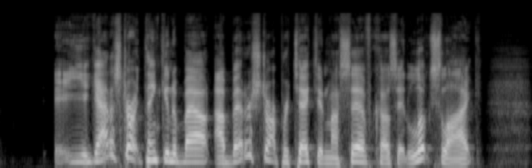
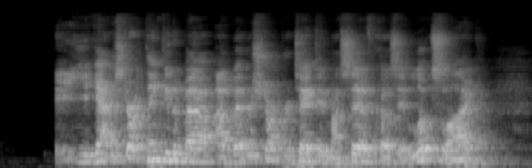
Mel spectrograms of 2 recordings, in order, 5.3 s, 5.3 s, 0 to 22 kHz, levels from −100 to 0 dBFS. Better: first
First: none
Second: room echo; noticeable; dies away in 0.6 s // off-mic speech; far

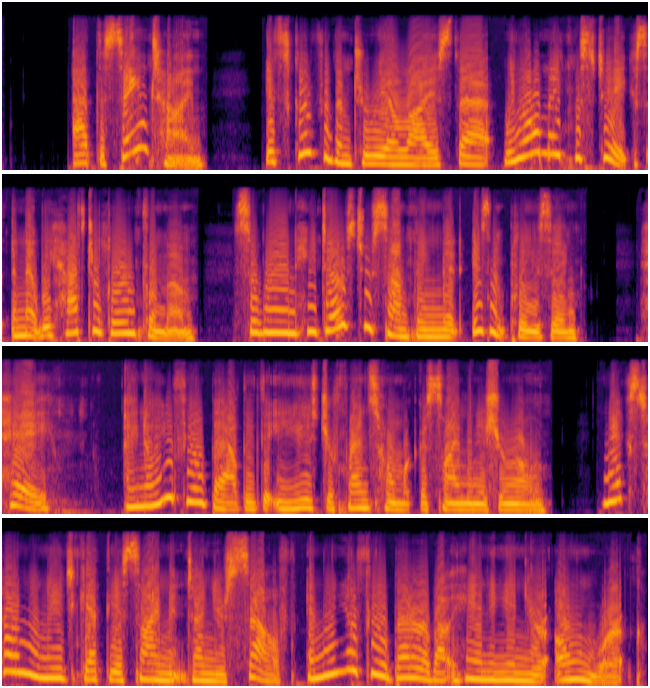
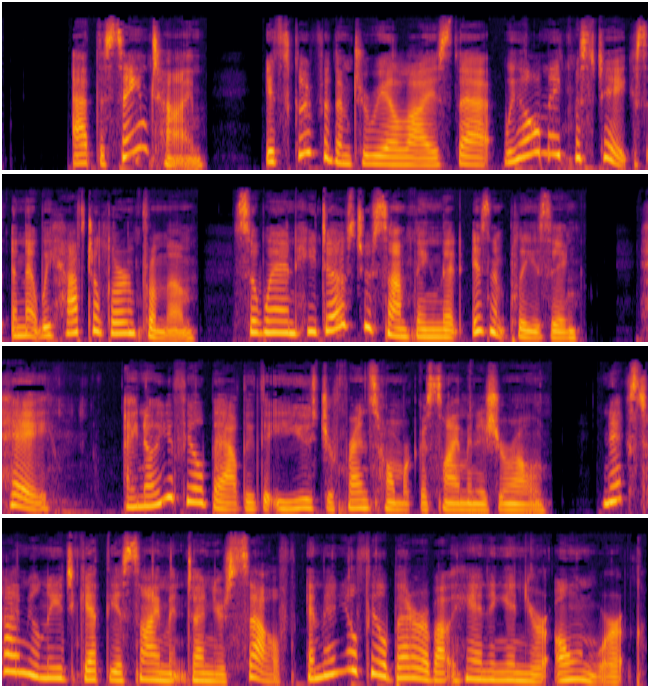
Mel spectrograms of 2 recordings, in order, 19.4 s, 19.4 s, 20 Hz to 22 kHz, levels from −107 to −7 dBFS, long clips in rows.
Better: second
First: distortion; heavy; 7 dB below the speech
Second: none

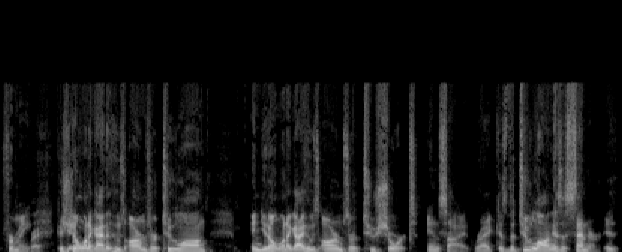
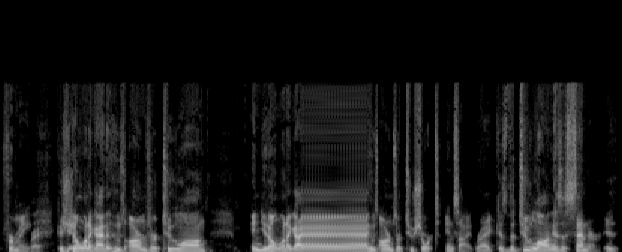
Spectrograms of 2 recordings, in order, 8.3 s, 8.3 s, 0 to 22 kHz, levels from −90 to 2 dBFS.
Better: first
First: none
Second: audio freezing; at 4 s for 1 s

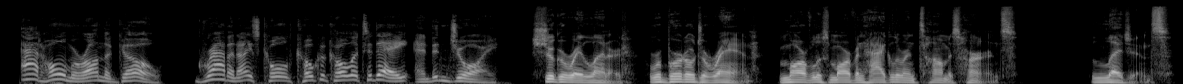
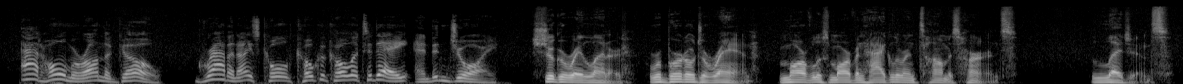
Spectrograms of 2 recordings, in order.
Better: first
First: none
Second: hiss; faint; throughout; 25 dB below the speech

